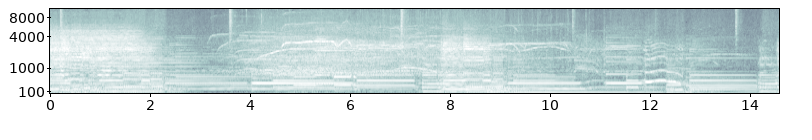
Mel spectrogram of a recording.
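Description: Live rock band playing an instrumental passage: electric guitar holding notes, several of them bending up and down in pitch, over a bass line.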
